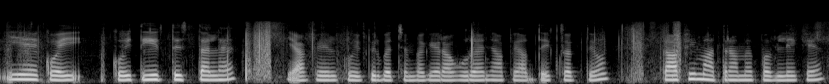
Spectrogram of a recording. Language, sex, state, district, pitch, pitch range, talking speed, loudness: Hindi, female, Madhya Pradesh, Bhopal, 200 Hz, 195-215 Hz, 180 wpm, -18 LUFS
